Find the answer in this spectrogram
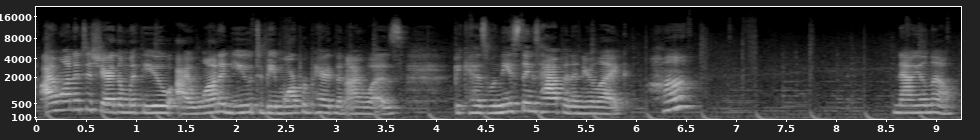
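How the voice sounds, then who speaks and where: A woman's voice: fairly high pitch, moderate pace, sharp tone, roomy sound, faint music behind. A young woman chatting casually to camera as a vlogger, bubbly and laughing often, with a stuffy nose. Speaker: pregnancy vlogger.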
